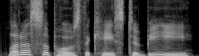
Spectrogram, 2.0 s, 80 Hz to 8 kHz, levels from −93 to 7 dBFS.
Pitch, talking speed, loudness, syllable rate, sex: 205 Hz, 210 wpm, -15 LUFS, 5.0 syllables/s, female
